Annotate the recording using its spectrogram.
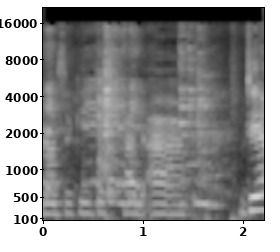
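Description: A woman talking, with a brief clink about half a second in.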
